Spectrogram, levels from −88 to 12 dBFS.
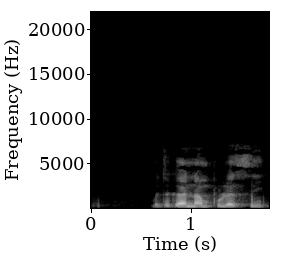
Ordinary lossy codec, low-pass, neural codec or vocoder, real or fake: AAC, 64 kbps; 7.2 kHz; none; real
